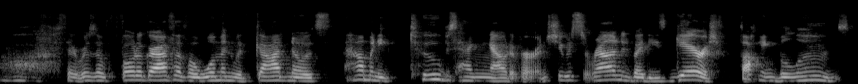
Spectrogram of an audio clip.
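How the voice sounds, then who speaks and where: A woman in a dramatic reading, playing a sharp, foul-mouthed, vulnerable woman with a halting, blunt delivery. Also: fairly low pitch. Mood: angry, bitter. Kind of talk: dramatic reading of a stage play dialogue.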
